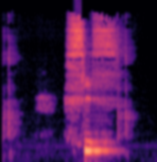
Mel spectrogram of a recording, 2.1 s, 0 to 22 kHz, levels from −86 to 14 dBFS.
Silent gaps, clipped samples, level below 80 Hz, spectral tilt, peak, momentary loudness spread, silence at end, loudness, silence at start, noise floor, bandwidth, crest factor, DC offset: none; under 0.1%; -52 dBFS; -2.5 dB/octave; 0 dBFS; 25 LU; 0.45 s; -11 LUFS; 0.05 s; -43 dBFS; 20 kHz; 16 dB; under 0.1%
